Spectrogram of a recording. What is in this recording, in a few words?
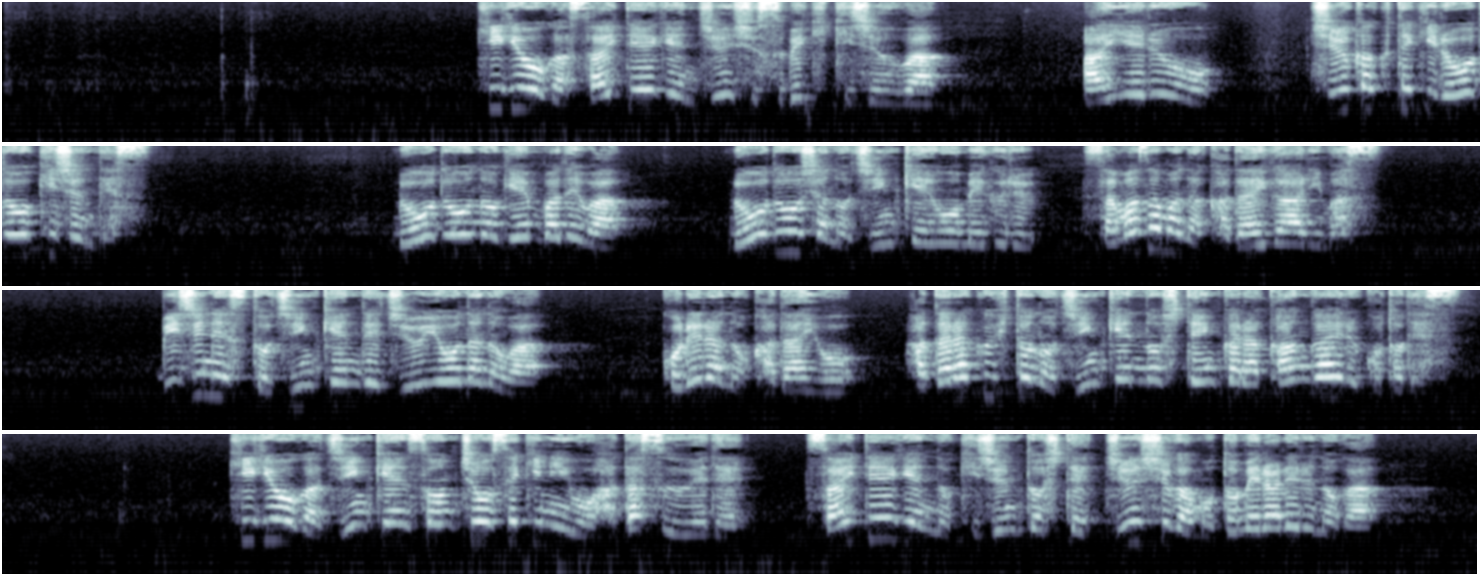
elearning; japan; business and human rights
